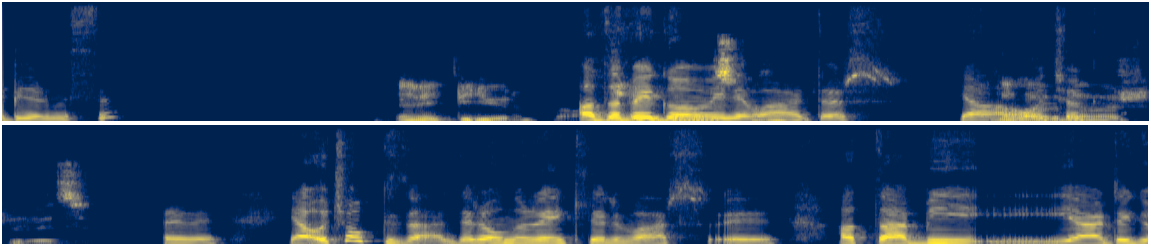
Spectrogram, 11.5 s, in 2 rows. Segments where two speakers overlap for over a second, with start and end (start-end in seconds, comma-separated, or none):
2.9-4.1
